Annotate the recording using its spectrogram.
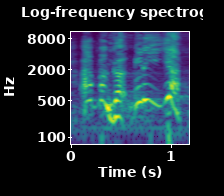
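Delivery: high, incredulous "didn't you see?"; indignant question. Retold or imitated. Preacher voicing her own irritation at the security guard, high and incredulous. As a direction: squeak up in disbelief at the guard. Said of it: "mata saya bilang".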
